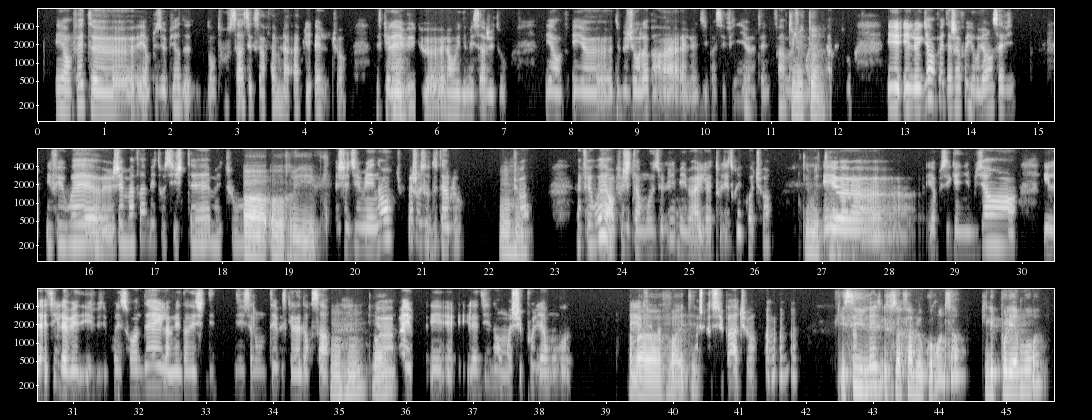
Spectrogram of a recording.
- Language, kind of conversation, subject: French, unstructured, Comment gères-tu la jalousie dans une relation amoureuse ?
- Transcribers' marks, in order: static; tapping; distorted speech; chuckle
